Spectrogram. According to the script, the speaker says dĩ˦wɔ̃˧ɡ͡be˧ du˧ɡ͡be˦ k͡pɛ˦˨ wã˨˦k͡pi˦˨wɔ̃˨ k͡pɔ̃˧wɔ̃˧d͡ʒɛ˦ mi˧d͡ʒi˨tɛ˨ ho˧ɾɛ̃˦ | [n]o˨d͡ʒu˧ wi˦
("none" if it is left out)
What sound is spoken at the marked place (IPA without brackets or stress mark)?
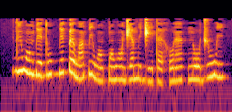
n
